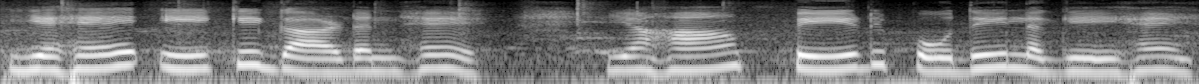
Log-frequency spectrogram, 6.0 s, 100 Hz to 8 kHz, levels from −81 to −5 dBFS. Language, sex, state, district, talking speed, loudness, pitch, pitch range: Hindi, female, Rajasthan, Jaipur, 90 wpm, -16 LUFS, 215 Hz, 195-230 Hz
